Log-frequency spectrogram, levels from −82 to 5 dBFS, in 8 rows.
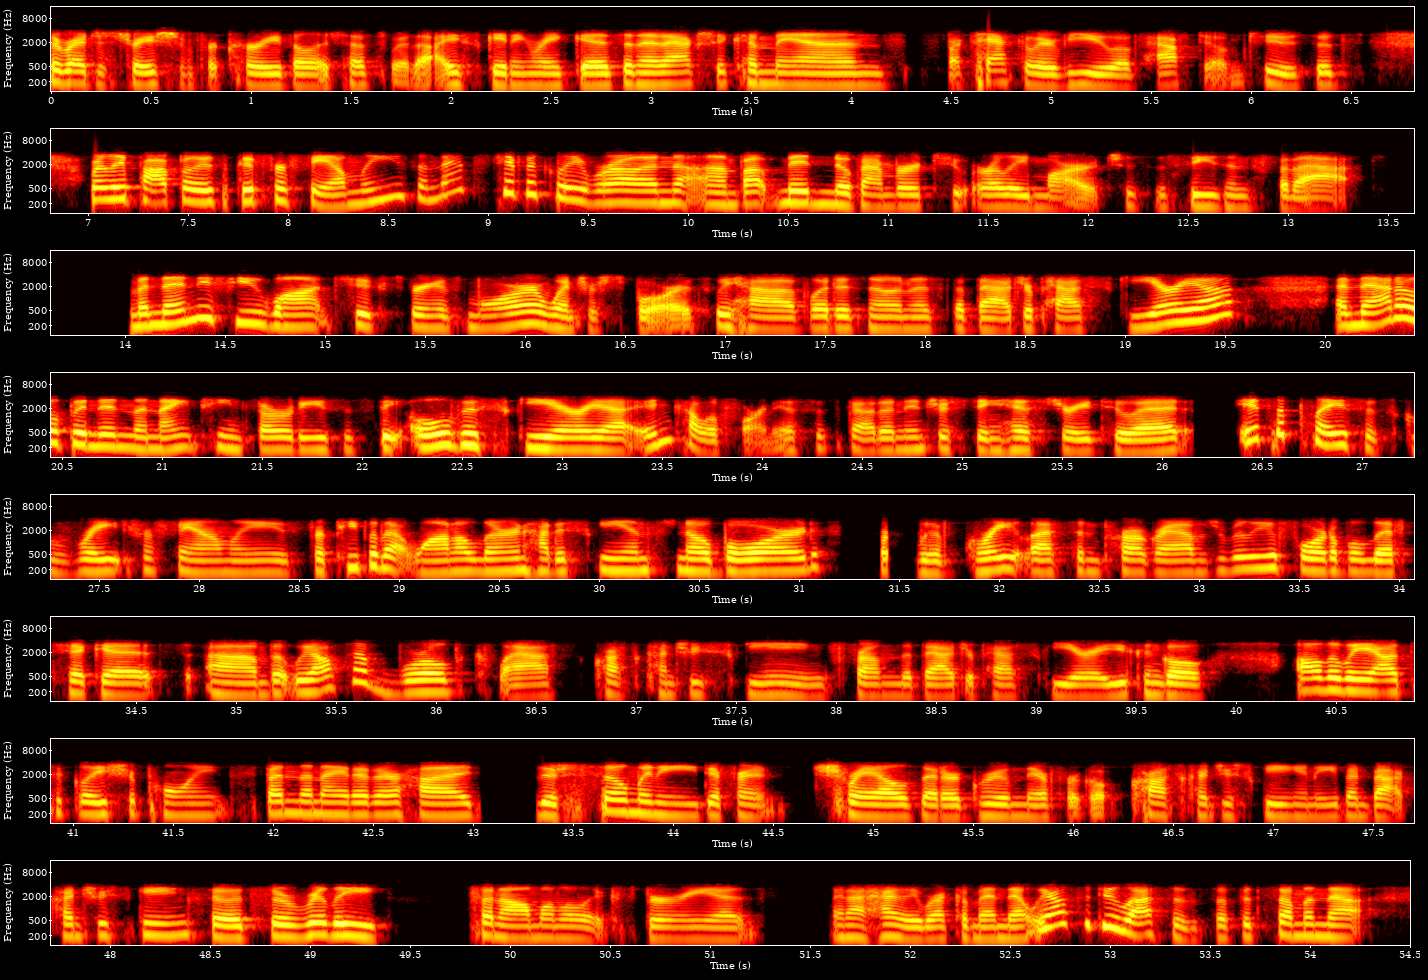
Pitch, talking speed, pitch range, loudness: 180 Hz, 195 wpm, 170-200 Hz, -17 LUFS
